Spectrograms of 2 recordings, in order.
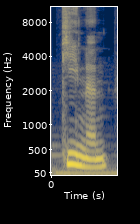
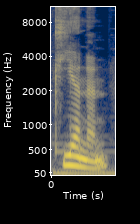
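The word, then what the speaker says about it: Kiernan: to become a teacher most people call him Kenan but he has actually clarified that his name is actually pronounced as Keanan because his father loves sports and he actually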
